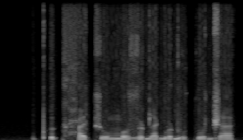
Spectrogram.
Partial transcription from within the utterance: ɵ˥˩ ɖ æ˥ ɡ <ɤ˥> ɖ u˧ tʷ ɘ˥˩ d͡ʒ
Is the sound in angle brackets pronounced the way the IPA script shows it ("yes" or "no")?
no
